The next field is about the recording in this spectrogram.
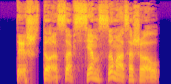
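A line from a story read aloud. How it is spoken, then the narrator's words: Barked angrily. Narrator (Russian): рявкнула Елизавета Альгердовна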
